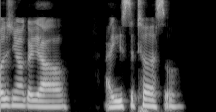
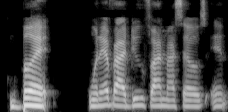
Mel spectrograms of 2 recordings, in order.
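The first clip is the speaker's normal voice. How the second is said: ordinary delivery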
